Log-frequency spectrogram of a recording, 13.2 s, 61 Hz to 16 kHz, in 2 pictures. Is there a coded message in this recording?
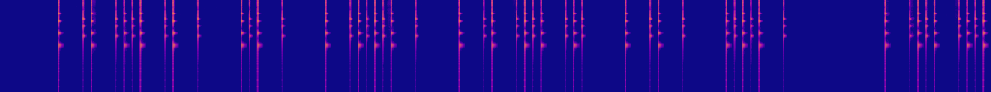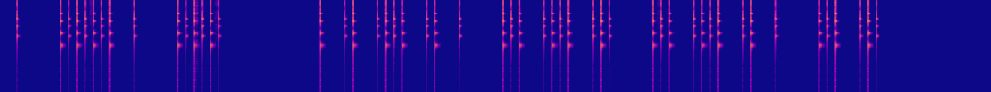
Yes: Morse code (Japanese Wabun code) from 0.3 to 12.5 s, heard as a telegraph sounder, machine-sent, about 22 wpm, spaced as for 17 wpm. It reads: アイマシヨウ サクラ アンテナ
